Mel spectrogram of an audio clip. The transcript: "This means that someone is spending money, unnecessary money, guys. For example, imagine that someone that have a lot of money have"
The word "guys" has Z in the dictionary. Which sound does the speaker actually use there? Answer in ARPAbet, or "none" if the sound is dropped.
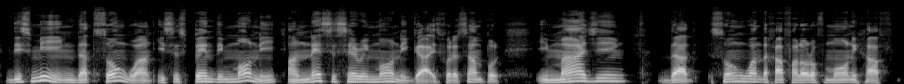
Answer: S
